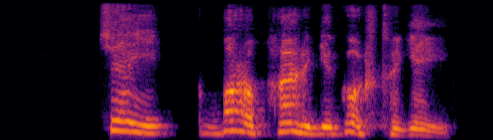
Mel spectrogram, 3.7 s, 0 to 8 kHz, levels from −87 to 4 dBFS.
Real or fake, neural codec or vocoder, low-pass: fake; codec, 16 kHz, 1.1 kbps, Voila-Tokenizer; 7.2 kHz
